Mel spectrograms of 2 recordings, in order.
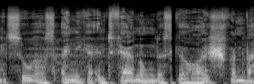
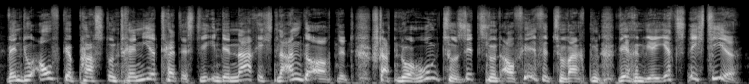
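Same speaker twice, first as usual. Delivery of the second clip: put-on much higher, cutting girl's reproach; scolding; 10 semitones higher than usual. Paula scolds Konrad for not training. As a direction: lecture him hard.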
